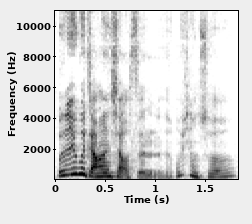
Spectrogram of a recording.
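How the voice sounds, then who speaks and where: A young woman in university co-hosting a casual chat podcast, animated and quick to laugh as she tells exasperated stories. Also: on the high side, a crowd in the background. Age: young adult. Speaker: podcast co-host.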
